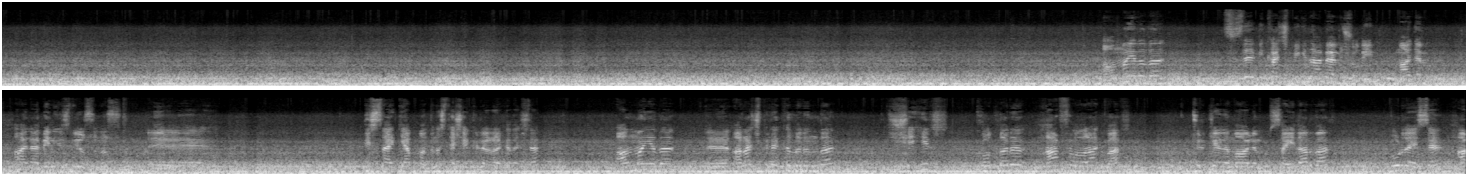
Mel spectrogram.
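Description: Steady low drone of road and engine noise heard from inside a car cabin while driving on a motorway, with a person's voice talking over it in the second half.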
